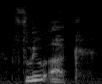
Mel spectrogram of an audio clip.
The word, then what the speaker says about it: Fleuk: Fleuk. Sorry, Kris. My name is pronounced Fleuk. It's Irish word for wet damp.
